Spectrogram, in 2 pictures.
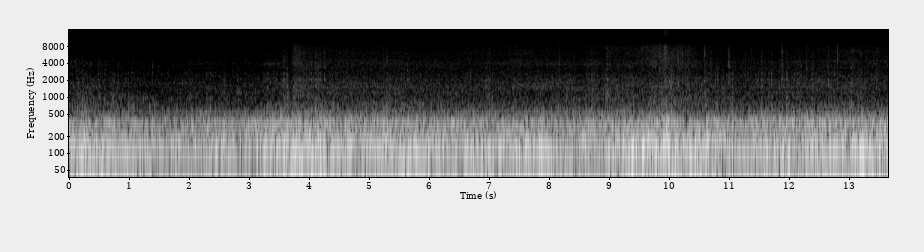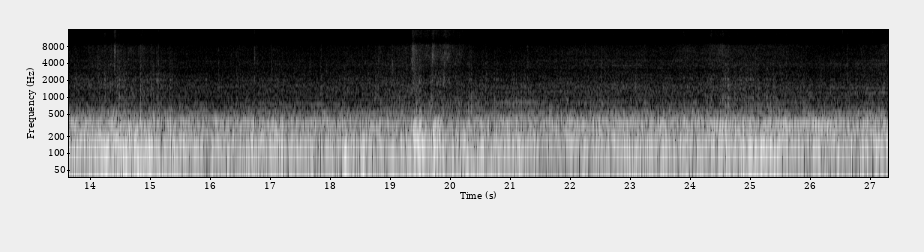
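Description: A car engine rumbles steadily inside a car.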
